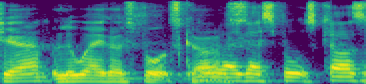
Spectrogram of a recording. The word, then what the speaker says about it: Luego: And then in 98 to 05, you became the operations director for Luego Sports Cars. Have I pronounced that correctly? That's correct, yeah. Luego Sports Cars.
